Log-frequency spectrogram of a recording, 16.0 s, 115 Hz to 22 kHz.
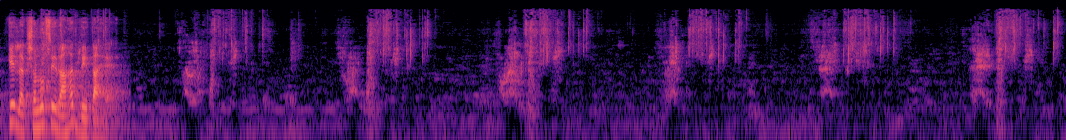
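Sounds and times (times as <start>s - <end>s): water splashing: 5.4s - 6.6s, 7.8s - 9.0s, 10.1s - 11.2s, 12.2s - 13.5s, 14.9s - 16.0s.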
